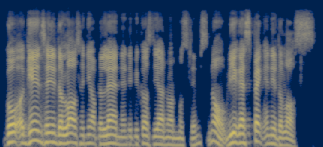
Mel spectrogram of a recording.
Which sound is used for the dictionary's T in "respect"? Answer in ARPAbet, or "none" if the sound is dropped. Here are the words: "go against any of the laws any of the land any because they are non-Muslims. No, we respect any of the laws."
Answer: none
